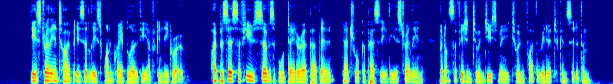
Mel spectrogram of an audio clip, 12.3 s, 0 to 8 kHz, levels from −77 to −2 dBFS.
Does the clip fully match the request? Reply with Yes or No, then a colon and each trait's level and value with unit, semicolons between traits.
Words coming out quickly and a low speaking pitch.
No: average, 185 wpm; low, 105 Hz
